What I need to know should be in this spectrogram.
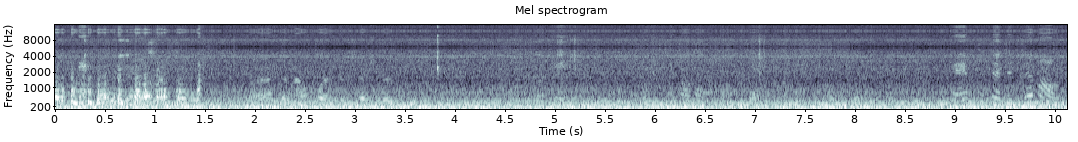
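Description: A steady low engine hum drones throughout.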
